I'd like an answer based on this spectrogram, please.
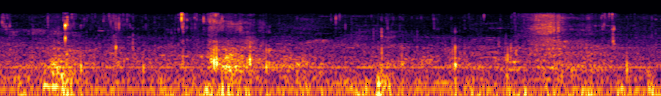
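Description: Quiet chewing and mouth sounds of someone eating rice and curry by hand, with small clicks and scrapes of fingers mixing the food on a metal plate.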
